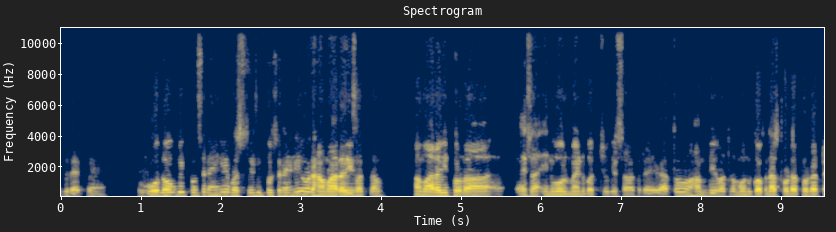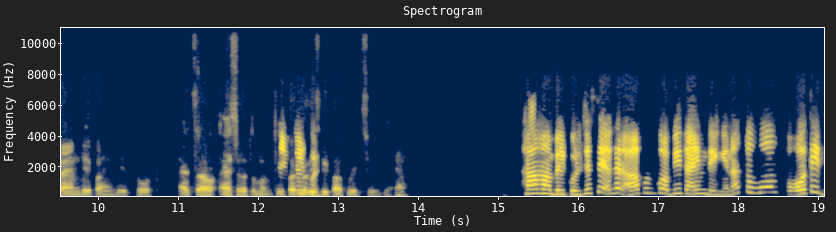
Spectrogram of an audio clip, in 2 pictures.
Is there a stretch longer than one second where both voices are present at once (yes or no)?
no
